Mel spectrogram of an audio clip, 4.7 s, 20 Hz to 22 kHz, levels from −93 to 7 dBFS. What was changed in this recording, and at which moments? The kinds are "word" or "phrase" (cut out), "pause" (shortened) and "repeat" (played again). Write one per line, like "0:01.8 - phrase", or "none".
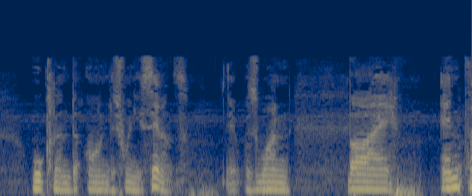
0:01.1 - word
0:03.5 - word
